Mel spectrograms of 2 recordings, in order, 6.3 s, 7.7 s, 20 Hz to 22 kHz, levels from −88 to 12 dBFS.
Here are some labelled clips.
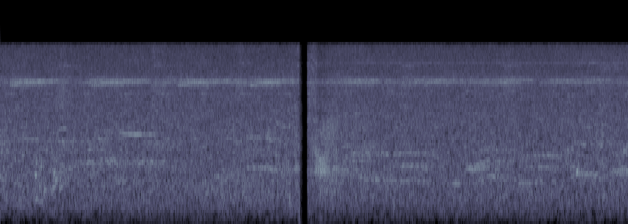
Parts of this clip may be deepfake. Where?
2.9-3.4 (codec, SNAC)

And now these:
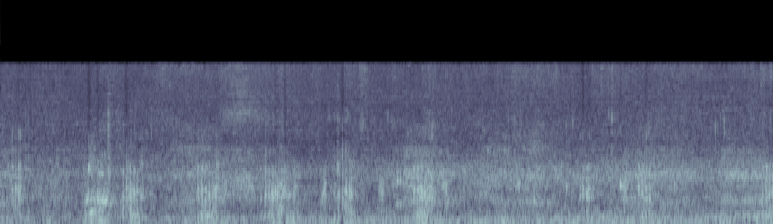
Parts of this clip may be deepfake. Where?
0.7-1.4 (codec, SNAC); 2.5-3.5

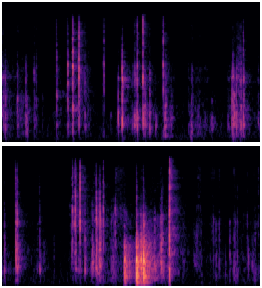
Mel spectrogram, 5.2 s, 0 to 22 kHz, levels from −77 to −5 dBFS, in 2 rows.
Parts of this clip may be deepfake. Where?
none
